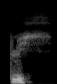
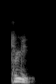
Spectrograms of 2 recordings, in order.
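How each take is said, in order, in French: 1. Le S final est prononcé. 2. Le S final est muet. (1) "Avec le S, connotation positive" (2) "sin la S"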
